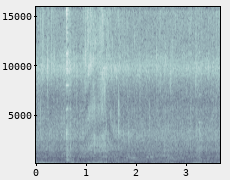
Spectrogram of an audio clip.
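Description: Chopped tomato with turmeric frying in a pan, a continuous close hiss of sizzling with a few brief stirring scrapes, no voices.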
